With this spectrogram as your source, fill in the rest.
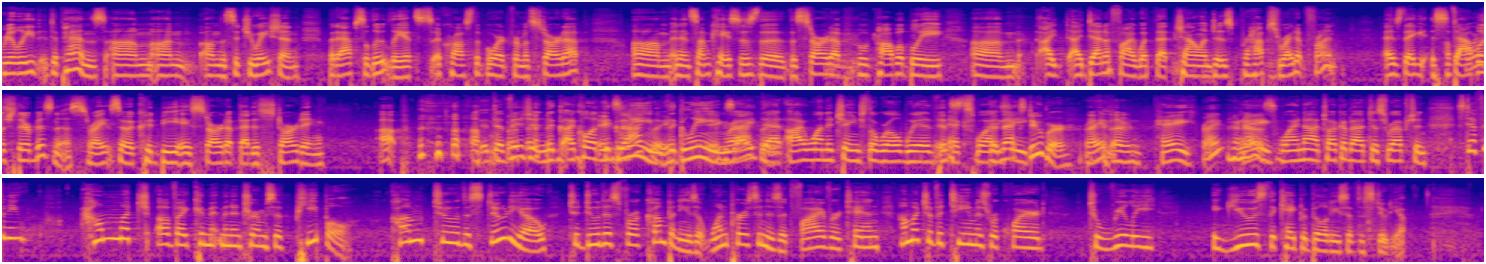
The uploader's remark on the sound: Live from Sap Sapphire Now 2017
